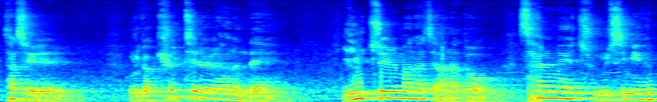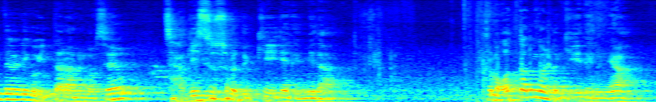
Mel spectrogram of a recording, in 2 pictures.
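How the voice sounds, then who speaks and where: A middle-aged man preaching a sermon as an associate pastor, lively and animated, acting out quoted lines as he teaches. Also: mid-range voice, measured pace. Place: church hall. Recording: roomy church hall, mic at a distance, faint noise.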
